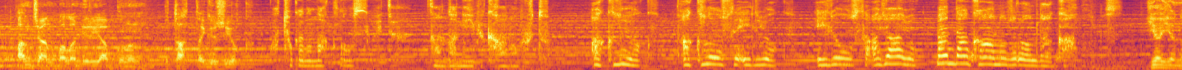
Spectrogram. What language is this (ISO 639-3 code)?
tur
